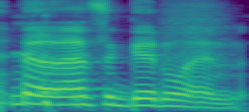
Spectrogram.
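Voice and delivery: ordinary delivery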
